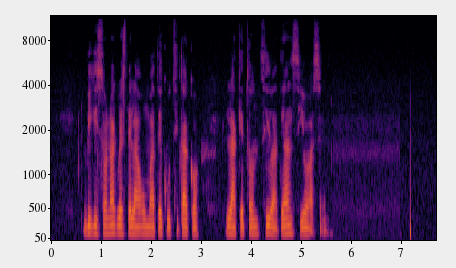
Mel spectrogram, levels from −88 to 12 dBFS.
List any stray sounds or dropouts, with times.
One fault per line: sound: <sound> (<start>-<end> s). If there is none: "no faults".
no faults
